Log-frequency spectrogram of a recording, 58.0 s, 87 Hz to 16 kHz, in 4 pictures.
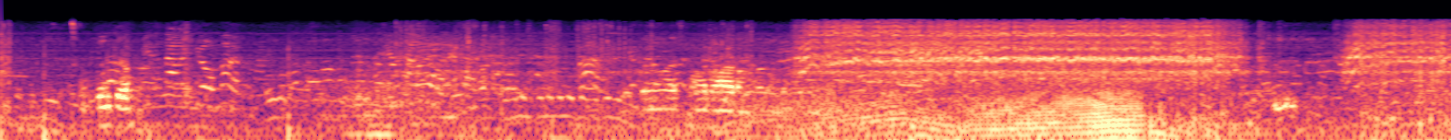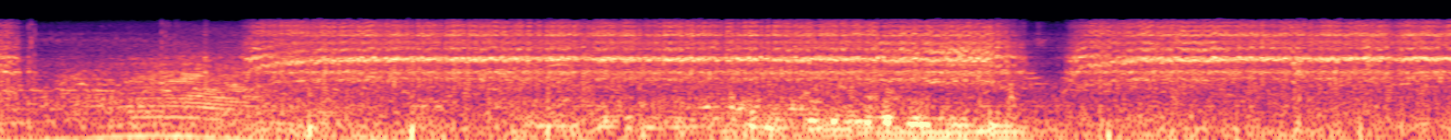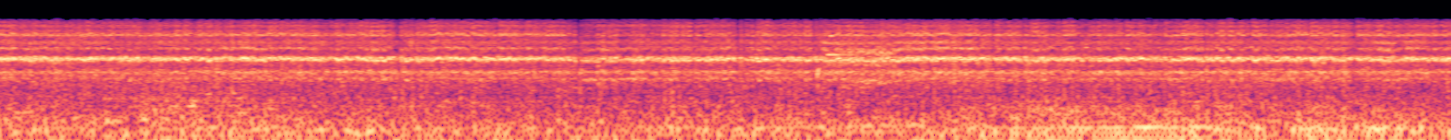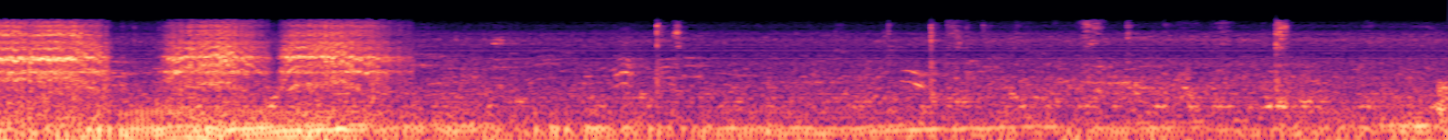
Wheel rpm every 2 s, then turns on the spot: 0, 0, 20, 20, 180, 230, 90, 70, 110, 230, 230, 230, 130, 230, 230, 230, 230, 230, 230, 230, 230, 230, 110, 60, 0, 0, 0, 0, 0.
4-6 14-16 44-46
